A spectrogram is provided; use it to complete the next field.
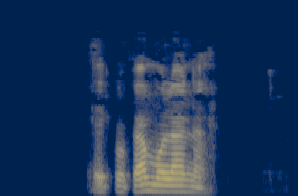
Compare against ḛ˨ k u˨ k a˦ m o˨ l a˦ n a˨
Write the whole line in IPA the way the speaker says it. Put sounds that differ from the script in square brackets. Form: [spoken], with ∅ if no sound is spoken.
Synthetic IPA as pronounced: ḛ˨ k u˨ k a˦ m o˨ l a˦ n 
